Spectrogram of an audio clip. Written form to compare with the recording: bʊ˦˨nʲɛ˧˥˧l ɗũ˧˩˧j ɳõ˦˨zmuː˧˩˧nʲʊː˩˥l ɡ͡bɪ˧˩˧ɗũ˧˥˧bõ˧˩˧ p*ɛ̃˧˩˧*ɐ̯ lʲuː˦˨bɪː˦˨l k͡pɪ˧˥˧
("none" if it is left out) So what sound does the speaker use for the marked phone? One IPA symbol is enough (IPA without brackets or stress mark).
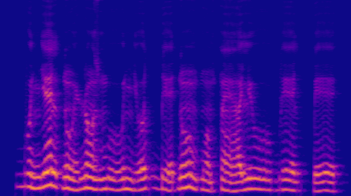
ɛ̃˧˩˧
